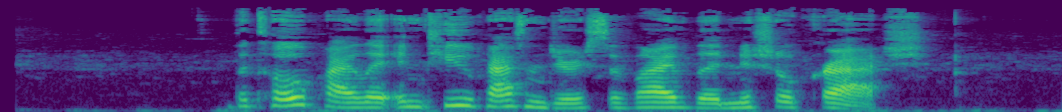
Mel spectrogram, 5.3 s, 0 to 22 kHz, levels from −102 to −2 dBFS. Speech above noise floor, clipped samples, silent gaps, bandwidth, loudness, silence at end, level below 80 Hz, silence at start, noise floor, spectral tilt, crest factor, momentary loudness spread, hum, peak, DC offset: 42 dB; under 0.1%; none; 16 kHz; -26 LUFS; 0.7 s; -62 dBFS; 1.2 s; -68 dBFS; -2.5 dB/octave; 20 dB; 9 LU; none; -8 dBFS; under 0.1%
